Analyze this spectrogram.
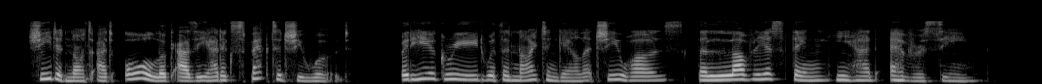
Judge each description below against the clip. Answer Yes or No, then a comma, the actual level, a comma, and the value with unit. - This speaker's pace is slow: No, average, 160 wpm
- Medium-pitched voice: No, high, 195 Hz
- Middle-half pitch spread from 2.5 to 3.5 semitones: No, average, 4.3 semitones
